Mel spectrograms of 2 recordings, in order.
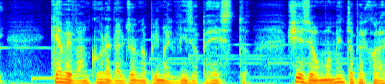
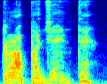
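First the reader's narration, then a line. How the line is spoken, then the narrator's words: Muttered. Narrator (Italian): borbottò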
